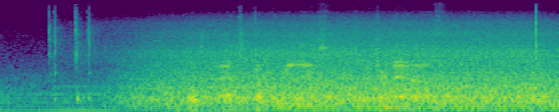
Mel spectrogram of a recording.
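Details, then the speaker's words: Jeep Compass with crank-no-start auto shutdown relay fault, radiator fan relay commanded on with a scan tool: fan spins up into a steady even rush of air, no ticking or scraping; cooling fan works normally. "yep yep that's some kind of control yeah I guess that's it it works"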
